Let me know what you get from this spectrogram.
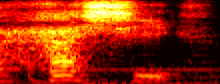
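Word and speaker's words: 橋: Por ejemplo, puente en japonés se pronuncia hashi, pero palillo chino se pronuncia hashi.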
